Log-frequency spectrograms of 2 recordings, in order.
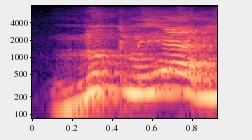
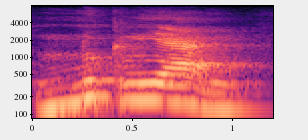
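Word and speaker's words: Nc'nean: an n and then you will go like nuknian eureka you've just pronounced the name of this distillery correctly it's called nuknian that's how you pronounce the name of this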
